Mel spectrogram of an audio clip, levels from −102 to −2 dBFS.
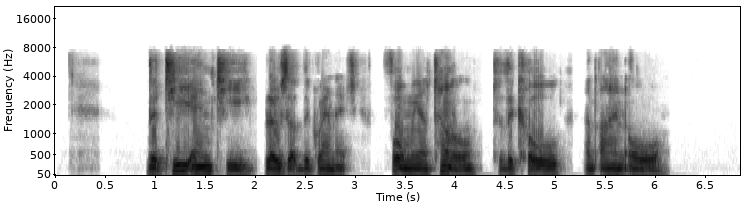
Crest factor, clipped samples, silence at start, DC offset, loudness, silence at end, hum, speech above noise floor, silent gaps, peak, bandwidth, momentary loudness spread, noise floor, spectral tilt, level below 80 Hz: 14 dB; under 0.1%; 0.95 s; under 0.1%; -14 LUFS; 0.75 s; none; 75 dB; none; -2 dBFS; 7.6 kHz; 10 LU; -89 dBFS; -5.5 dB/octave; -42 dBFS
